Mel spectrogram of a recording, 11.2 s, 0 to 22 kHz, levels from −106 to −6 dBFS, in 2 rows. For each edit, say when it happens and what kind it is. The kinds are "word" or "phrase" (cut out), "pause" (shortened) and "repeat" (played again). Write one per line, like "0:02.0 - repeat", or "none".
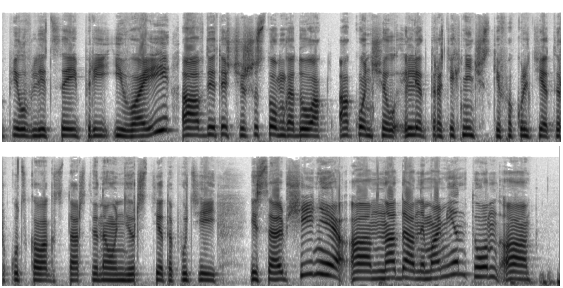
0:01.8 - pause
